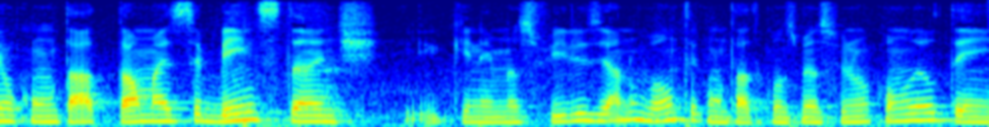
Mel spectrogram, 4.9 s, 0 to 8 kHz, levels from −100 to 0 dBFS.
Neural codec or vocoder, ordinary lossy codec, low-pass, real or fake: none; none; none; real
